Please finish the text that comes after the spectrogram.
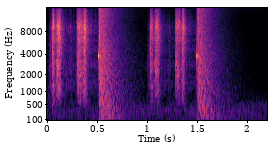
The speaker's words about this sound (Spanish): Una vez dentro, Charles disparó con su escopeta dos disparos a la cabeza de Robert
